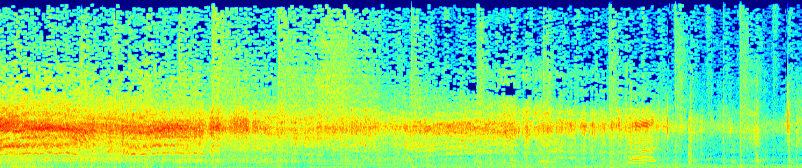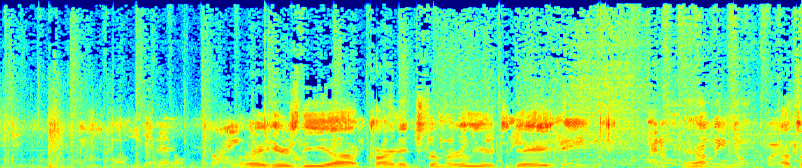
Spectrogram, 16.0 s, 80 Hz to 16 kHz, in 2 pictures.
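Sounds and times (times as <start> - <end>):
toy truck motor whining: 0.0 - 8.3.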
